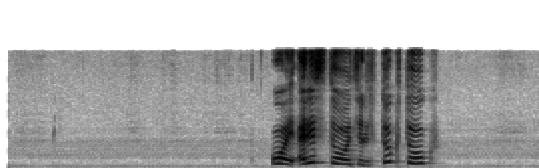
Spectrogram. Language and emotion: Russian, neutral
